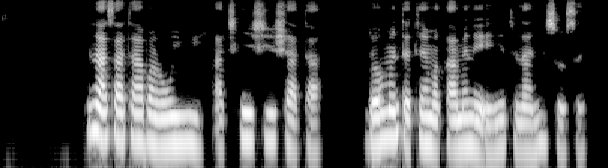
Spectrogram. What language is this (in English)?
Hausa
